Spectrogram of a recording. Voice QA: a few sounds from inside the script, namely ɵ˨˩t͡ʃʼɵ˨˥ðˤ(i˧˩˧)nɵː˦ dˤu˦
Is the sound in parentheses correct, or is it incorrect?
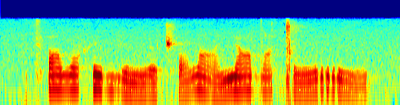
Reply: correct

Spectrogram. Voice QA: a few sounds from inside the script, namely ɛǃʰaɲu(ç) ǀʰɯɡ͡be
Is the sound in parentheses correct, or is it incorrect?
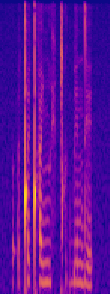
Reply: correct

